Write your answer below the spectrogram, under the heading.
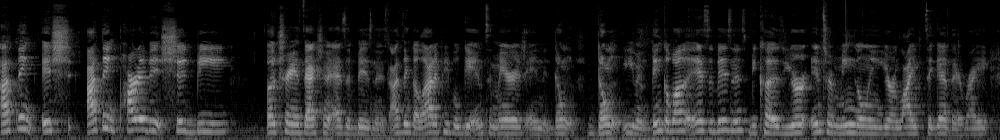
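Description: A woman with an American accent at a medium pitch, with lively intonation, a moderate pace, and noticeable background noise. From New York. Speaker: podcast guest. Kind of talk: casual chat.

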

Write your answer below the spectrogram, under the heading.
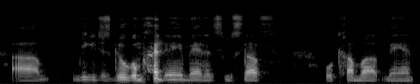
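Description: The recording is dry and close with no echo, catching a man with an ordinary speaking voice, a fairly low pitch, fairly even intonation and a moderate pace. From Washington State, Tacoma area; teen years in Hawaii. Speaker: minister and licensed counselor. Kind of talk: casual interview. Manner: casual, filler-heavy.

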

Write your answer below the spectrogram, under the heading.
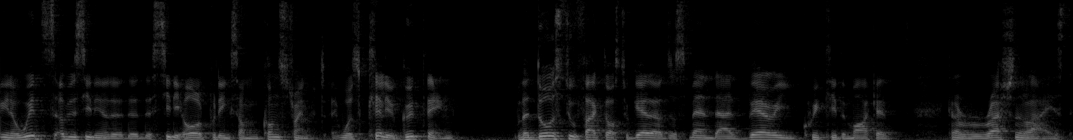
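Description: This man speaks with a French accent at a medium pitch. His pace is moderate, and his pitch varies in an ordinary way. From France. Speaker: venture capital investor. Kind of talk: interview.

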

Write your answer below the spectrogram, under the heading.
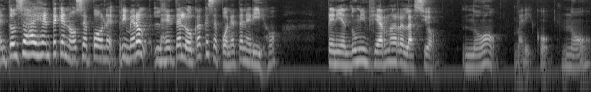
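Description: A woman talks at a fairly slow pace with a fairly high pitch. Her tone is animated, with very wide pitch swings. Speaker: podcaster. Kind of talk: casual monologue.

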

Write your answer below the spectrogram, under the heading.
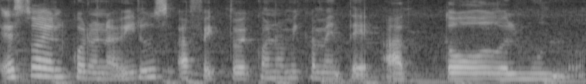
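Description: A woman speaks at a fairly slow pace. Noticeable background noise sits behind her. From Honduras. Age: 20s. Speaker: journalism student. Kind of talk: casual chat.

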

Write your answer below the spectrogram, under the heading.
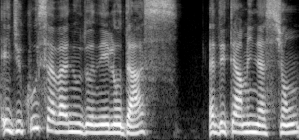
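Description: A woman speaks at a fairly slow pace in a fairly low, dark, mellow voice. Her pitch varies in an ordinary way. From Algeria. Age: old. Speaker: storyteller. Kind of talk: personal storytelling podcast.

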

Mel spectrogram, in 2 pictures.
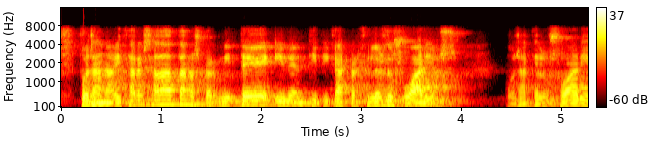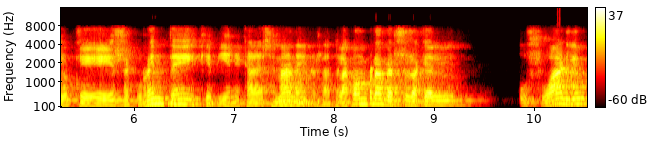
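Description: A man's fairly high, somewhat breathy voice at a fairly quick pace, with very wide pitch swings. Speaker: marketing research director. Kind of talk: casual chat. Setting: remote call.

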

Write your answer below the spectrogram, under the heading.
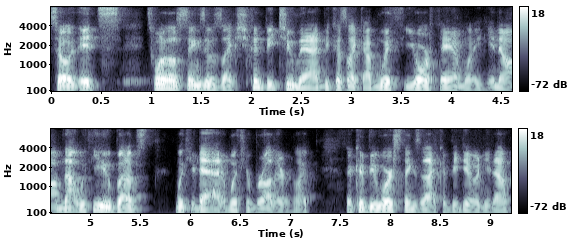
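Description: A man speaks with an Upper Midwest accent. His pace is very fast. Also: fairly low pitch for a man, ordinary pitch variation, very clean recording, silent background. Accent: Upper Midwest American. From northern lower Michigan, rural. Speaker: podcast host and apparel brand founder. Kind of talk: casual chat.

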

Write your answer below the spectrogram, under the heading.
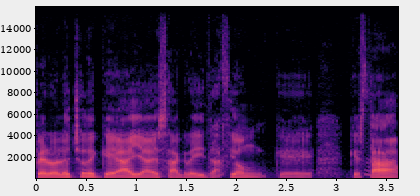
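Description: This is a plain, everyday voice, belonging to a man. He keeps a moderate pace and a medium pitch. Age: 50s. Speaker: dog behavior expert and trainer. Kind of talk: casual interview.

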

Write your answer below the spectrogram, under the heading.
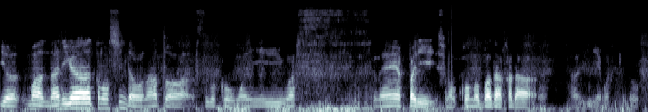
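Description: This is an ordinary speaking voice at a fairly slow pace. It has ordinary pitch variation and big swings in loudness. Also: man, medium pitch for a man. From Japan, Yamanashi. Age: 20s. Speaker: university student. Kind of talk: casual chat. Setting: outdoors.

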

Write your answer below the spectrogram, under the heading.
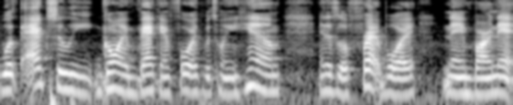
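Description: Moderate pace and ordinary pitch variation in an unremarkable speaking voice. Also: woman. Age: 30s. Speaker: podcast host reviewing reality TV. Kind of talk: casual monologue.

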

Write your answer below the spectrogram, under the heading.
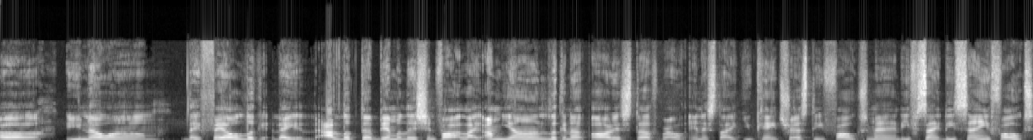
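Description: This man has a medium pitch and ordinary pitch variation, speaking at a fairly slow pace. The recording is very clean, with a silent background. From West Virginia. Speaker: podcast host and rapper. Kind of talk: casual monologue. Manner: animated.

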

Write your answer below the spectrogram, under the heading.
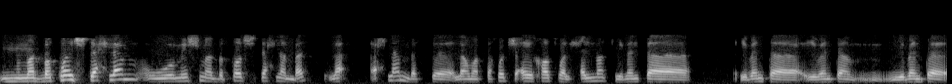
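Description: This man's voice sits at a fairly high pitch. He keeps a moderate pace with lively intonation. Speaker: artist, entrepreneur and mental health speaker. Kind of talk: casual interview. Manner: animated, halting with repetitions.

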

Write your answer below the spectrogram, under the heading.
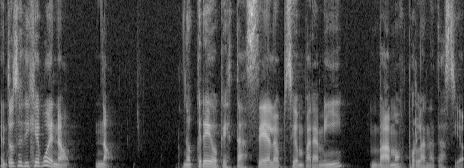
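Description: Over a silent background in a very clean recording, a woman with an Argentine accent talks at a moderate pace with lively intonation. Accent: Rioplatense Argentine Spanish. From Argentina, La Plata. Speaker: yoga teacher and podcast host. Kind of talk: personal storytelling monologue.

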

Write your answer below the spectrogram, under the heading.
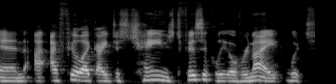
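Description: A woman's ordinary speaking voice at a fairly low pitch and moderate pace, on a very clean recording with a silent background. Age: 60s. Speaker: fitness coach and former school counselor. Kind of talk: podcast interview.

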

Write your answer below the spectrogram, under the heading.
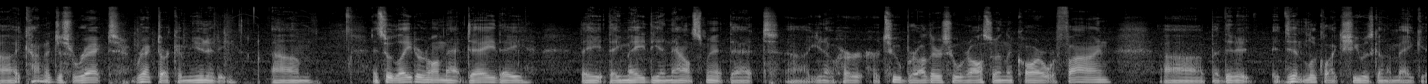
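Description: With a Southern US accent, a man talks at a moderate pace in a very deep, low pitch and fairly even intonation, over noticeable background noise. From North Carolina. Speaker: student pastor. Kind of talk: casual chat. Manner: halting, many fillers and repetitions.

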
